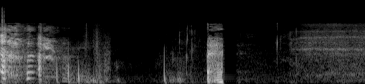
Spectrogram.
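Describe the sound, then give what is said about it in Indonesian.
Coughing during a religious lecture: a few short, rough bursts, then a louder isolated cough after a pause, followed by low hiss. “Ntar anda batuk dulu.”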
